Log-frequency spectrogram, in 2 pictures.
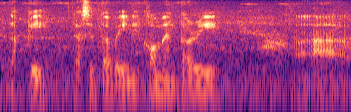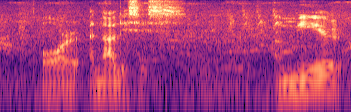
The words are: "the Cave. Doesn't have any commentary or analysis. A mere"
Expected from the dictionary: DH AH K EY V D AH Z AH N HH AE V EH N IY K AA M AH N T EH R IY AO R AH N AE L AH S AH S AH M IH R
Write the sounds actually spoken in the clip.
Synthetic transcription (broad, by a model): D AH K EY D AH S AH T HH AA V EH N IY K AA M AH N T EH R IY AO R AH N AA L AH S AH S AH M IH R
